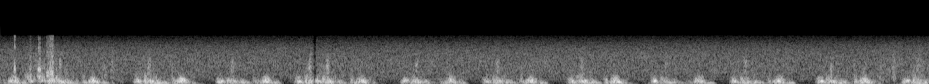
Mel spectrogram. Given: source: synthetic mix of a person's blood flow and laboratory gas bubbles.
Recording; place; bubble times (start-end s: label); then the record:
Doppler ultrasound of blood flow; precordium
0.12-0.19 s: bubbles
0.24-0.82 s: bubbles
From the record:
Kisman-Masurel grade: 213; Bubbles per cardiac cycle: several, 3 to 8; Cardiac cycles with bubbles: 1 to 10%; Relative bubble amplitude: loud (0.450 to 0.775); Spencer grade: 1 (occasional bubble signal discernible with the cardiac motion signal, with majority of cardiac periods free of bubbles); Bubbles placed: anywhere in the cardiac cycle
